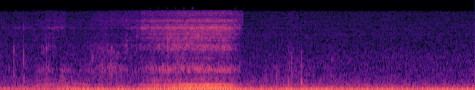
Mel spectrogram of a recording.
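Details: One loud, low, rattling snore from a sleeping father over steady room noise.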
